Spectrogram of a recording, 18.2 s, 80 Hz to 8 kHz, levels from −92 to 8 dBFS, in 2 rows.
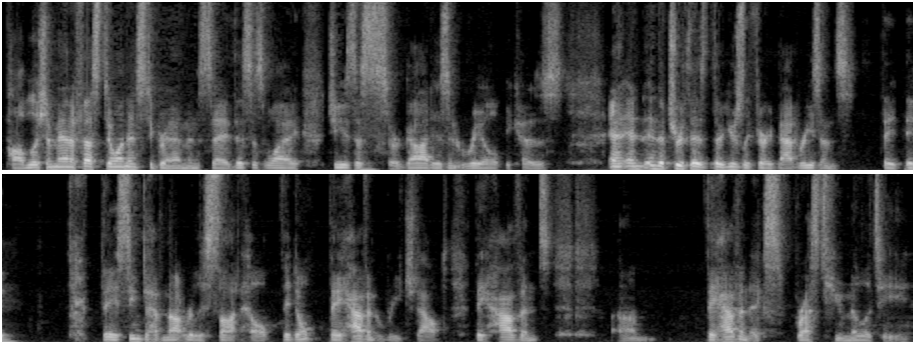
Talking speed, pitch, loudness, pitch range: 165 wpm, 105 Hz, -21 LUFS, 95-130 Hz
